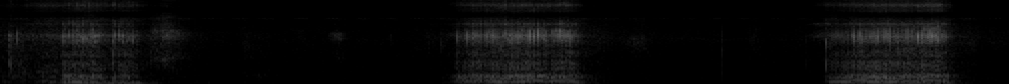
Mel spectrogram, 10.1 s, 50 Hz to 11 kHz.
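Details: Snoring: three loud, rough snores with quiet pauses between, roughly 16 breaths a minute.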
